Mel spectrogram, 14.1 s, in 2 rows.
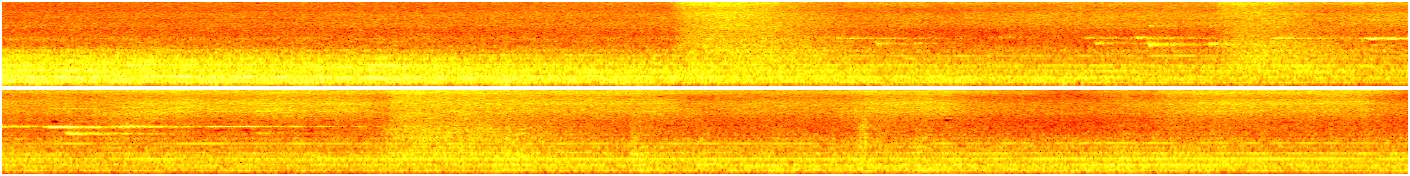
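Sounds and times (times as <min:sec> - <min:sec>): electric train humming: 0:00.0 - 0:14.0
short sharp hisses: 0:03.4 - 0:04.2, 0:06.0 - 0:06.8, 0:07.6 - 0:10.4
faint high squealing tones: 0:05.3 - 0:08.9.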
